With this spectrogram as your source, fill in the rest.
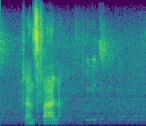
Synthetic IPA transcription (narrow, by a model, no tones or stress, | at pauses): transfaːla̰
